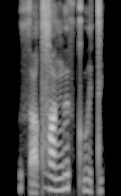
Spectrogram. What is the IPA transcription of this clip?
θṵtˤ zˤɤŋɯθkʷʼit

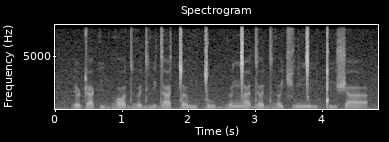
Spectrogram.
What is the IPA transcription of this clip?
ɾœʈakibʱɒ dʱœdʱida ǀœviǀu bʱœŋ͡ǀadɐ dʱɐt͡ɕuŋ͡ǀi ǃiʃa

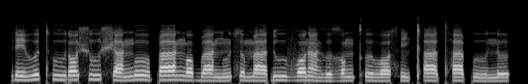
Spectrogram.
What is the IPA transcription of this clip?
ɾe˨ βʊ˦tʰuː˨ ɾɔ˦ʃuː˦ ʃa˨ ŋoː˦˨paː˦ŋɔ˨ baː˨ŋũ˨˦ sʊ˨maː˨ɗuː˦˨ vɔ˦ɾã˨ɣʊ˨ ɣɔ˦ŋkʼʊ˦˨ βɔ˨sĩ˨ kʼa˦˨tʰa˦ puː˨nʊ˦

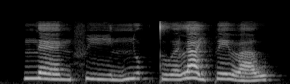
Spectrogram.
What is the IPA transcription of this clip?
nɛː˧˩ŋ fiː˧˩nɲo˧k̚ t̪u˩ə̯ la˥˨jpe˧ ʋa˩˧w

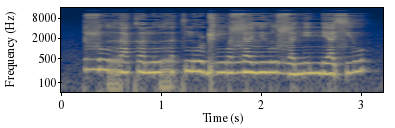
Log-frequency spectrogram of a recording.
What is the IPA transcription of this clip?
ɮurakɐ nurɐkn̪u ɖiŋʷɐɮɐ lʲulɮɐnʲɐ nʲasʲu

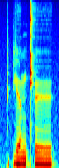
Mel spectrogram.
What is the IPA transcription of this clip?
pʲœ˩ŋ cʰø˩

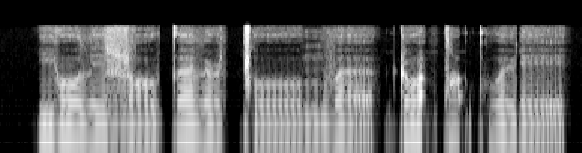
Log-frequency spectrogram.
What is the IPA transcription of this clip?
joli ɮɔu̯t̪ɜlə˞ ǁoːŋvɜ | ʈoʔtˤiʔkʷʰɜy̯ ɾe

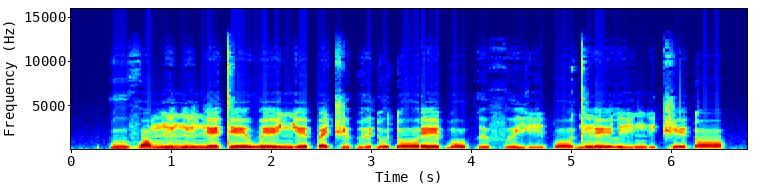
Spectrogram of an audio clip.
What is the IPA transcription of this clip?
k͡pu˦vɔ˨ mĩ˦nĩ˨ ne˧teː˨ weː˦˨ɲeː˧pɛ˨ t͡ʃɨ˧ɓɨ˦˨ɗu˧ ɗoː˦ɾeː˦ ɓoː˨kɨ˦ fɨ˧ jiː˨poː˧ dĩ˦ɾeː˨liː˦ŋi˨ t͡ʃe˨ɗɔ˦

